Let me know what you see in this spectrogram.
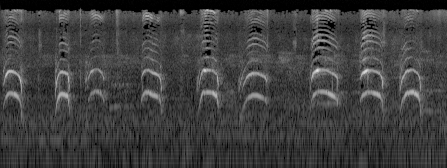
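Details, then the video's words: Steady series of about ten short cat meows, each an arching harmonic call, repeated roughly once a second against soft background hiss. "Cats Voice - Cats sound - Cats Meowing"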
